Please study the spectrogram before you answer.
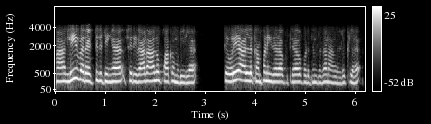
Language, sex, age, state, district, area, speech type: Tamil, female, 30-45, Tamil Nadu, Tiruvallur, urban, conversation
